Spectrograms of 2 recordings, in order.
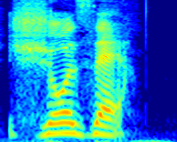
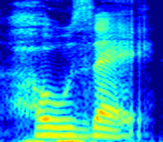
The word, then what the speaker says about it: José: And yes, while we're at it, it's José, not Jose. He's Brazilian, and we pronounce it with the ch.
